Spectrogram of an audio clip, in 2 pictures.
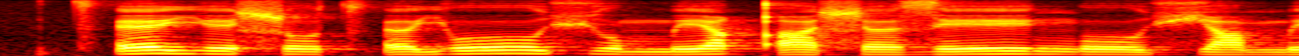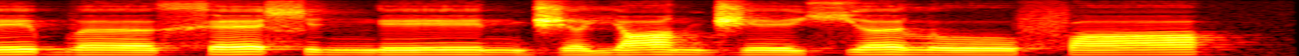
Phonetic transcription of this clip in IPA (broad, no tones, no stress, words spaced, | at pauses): t͡sʼɛje ɬot͡sʼɜjoːço me qʼɜɬɜzeːŋoː çɑmebɜː xɛɬi ŋeː nd͡ʒɜjɑnd͡ʒeː çɜloː fɑ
